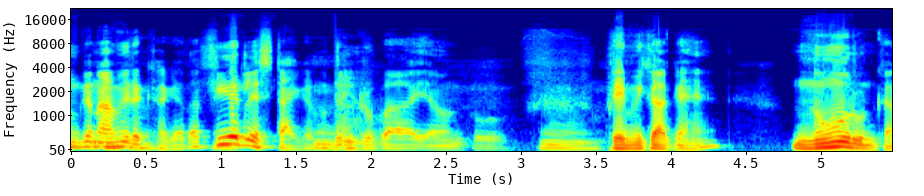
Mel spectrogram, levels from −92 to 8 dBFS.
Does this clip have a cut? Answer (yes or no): yes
